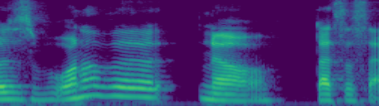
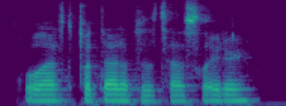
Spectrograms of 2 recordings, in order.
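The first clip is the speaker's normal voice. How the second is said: mumbling under the breath; 5 dB quieter than usual. In a roleplay, answering another character's claim to be a good pilot, mumbled under the breath. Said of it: "It's like a mumble under my breath".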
